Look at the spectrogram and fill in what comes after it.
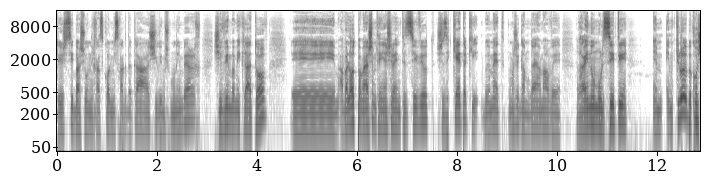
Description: Speech in Hebrew. There is no code.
